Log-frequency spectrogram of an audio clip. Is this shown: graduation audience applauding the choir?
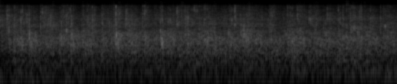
yes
